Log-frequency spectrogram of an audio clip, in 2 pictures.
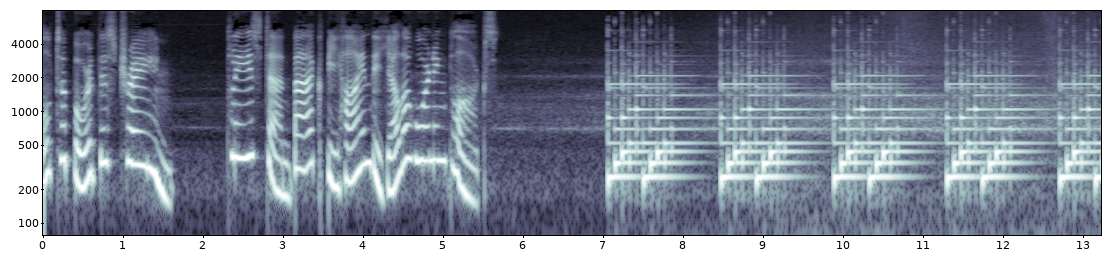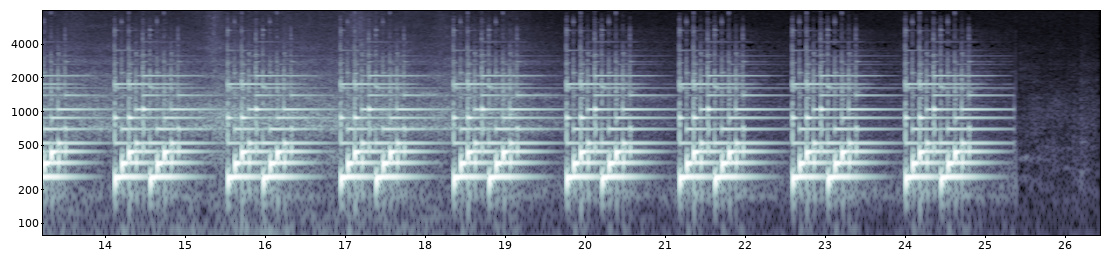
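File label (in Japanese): approach announcement pass, 接近放送 女声 通過電車; 放送は「通過電車」です。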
